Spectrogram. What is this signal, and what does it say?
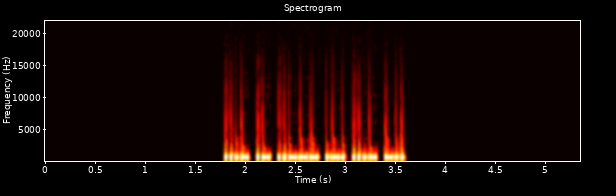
Morse code, heard as a keyed tone, about 46 wpm, 700 Hz. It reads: VA2RVD
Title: DXCC-100 Call Signs - 6 Characters - Repeated 2x - 45wpm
